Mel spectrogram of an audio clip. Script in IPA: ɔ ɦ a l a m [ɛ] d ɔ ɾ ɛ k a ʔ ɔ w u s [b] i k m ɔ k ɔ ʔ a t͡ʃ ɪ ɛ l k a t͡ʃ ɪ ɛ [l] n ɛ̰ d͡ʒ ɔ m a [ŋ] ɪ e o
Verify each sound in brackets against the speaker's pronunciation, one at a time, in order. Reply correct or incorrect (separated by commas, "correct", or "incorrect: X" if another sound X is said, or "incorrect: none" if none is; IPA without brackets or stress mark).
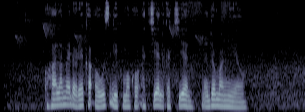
correct, incorrect: ɡ, correct, correct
